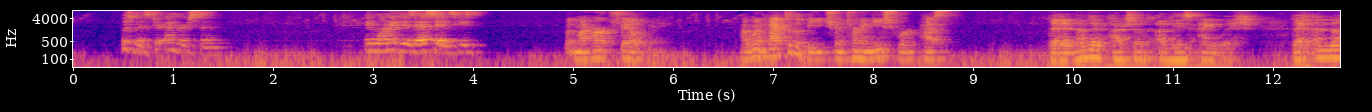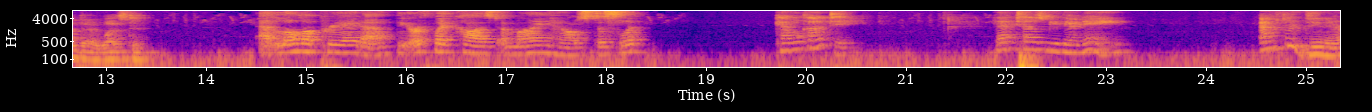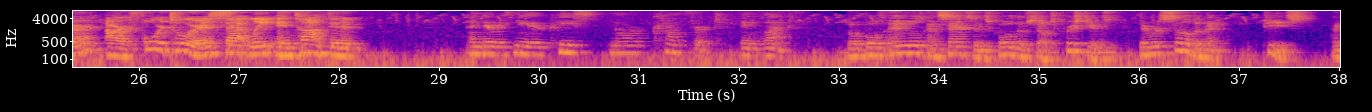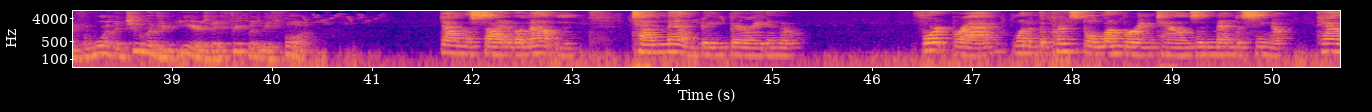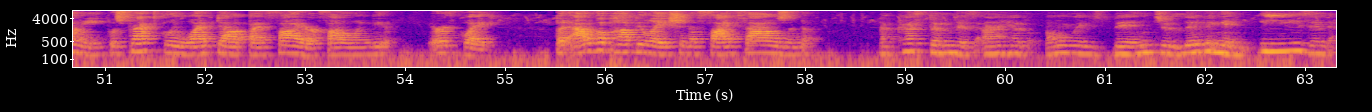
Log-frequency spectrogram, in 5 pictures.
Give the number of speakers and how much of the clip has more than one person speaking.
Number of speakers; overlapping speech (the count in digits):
8, no overlap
